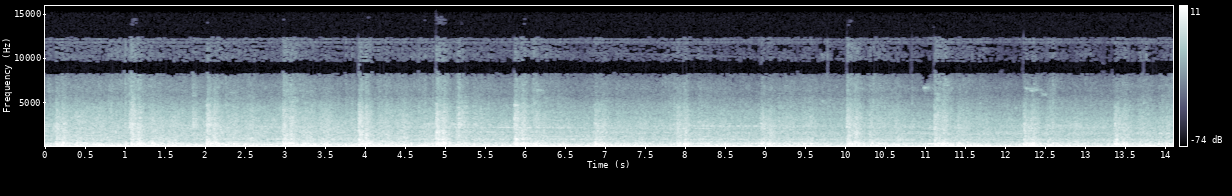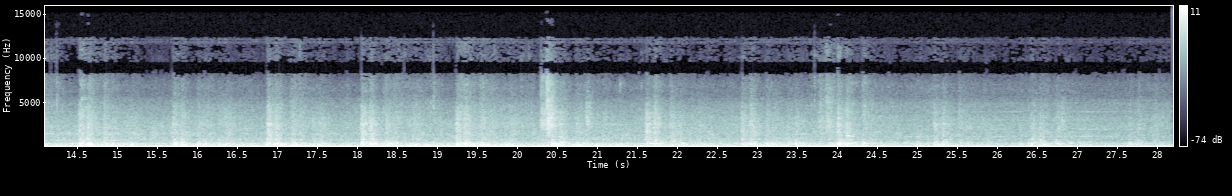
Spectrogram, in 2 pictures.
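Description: Interior running sound of a JR Central 211 series 5000 electric train at speed. Wheels rumble steadily on the rail, with sharp rail-joint clacks roughly once a second, and the sound eases slightly near the end.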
